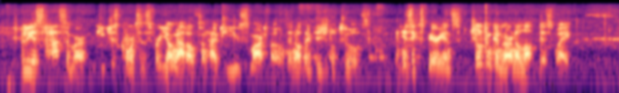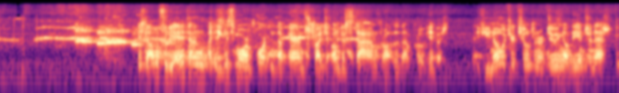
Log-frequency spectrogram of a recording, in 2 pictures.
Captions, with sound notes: Filias Hassamer teachers courses for young adults and how to use smartphones and other digital tools. In his experience children can learn a lot this way. >> [ Foreign ] >> I think it's more important that parents try to understand rather than prohibit. If you know what your children are doing on the Internet,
